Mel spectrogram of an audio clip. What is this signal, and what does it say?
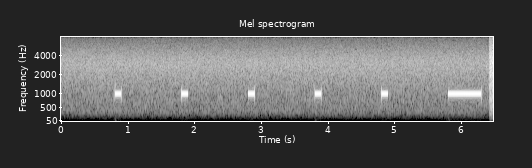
Radio time signal (six pips, as the Greenwich Time Signal), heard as pips, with a squelch burst at the end.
